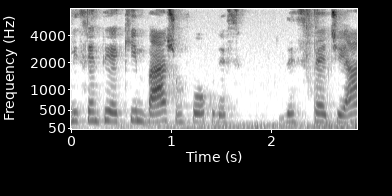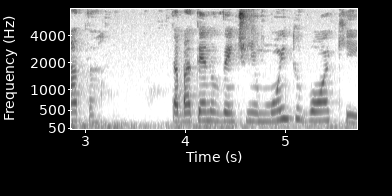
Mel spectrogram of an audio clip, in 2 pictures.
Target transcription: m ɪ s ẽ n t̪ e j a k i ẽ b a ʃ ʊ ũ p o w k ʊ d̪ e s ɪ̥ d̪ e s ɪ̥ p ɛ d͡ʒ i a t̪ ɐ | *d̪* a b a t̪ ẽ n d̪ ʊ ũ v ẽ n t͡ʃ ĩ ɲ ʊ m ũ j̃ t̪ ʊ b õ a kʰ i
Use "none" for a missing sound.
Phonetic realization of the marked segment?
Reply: t̪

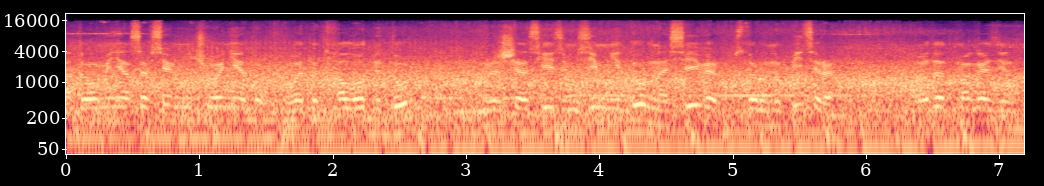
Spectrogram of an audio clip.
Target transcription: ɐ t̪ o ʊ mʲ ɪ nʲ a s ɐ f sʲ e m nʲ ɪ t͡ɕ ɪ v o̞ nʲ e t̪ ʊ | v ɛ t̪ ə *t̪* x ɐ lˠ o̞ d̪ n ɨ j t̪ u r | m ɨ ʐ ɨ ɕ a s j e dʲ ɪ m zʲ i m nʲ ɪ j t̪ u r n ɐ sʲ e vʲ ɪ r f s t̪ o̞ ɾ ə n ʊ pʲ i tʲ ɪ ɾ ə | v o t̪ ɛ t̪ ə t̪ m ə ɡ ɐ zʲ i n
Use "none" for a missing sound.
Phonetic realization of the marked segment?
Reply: t̪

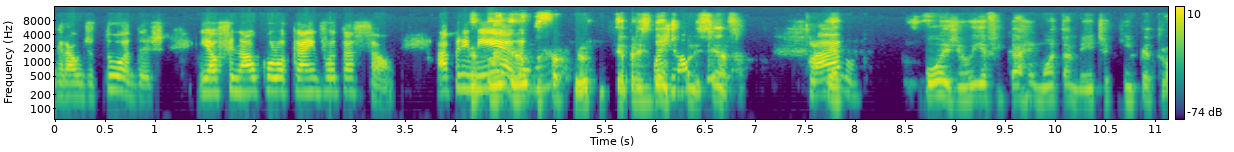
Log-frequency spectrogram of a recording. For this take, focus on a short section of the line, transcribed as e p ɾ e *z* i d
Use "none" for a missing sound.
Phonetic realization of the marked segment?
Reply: z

